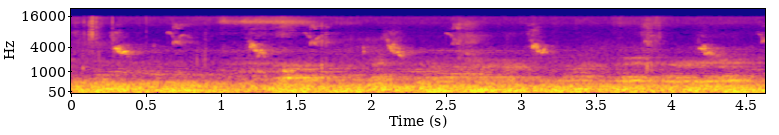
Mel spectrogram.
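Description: A small bird chirping: a string of short, falling chirps, roughly one or two a second, over a faint steady low rumble of outdoor background noise.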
